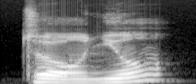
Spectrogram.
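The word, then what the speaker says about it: Trogneux: Año 2007 contrae matrimonio con Brigit eh Toño se pronuncia así, profesora de francés que tiene 25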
